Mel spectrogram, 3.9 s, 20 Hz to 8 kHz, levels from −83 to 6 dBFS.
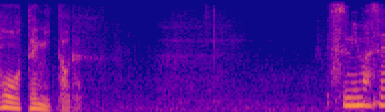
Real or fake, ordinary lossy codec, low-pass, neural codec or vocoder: real; Opus, 16 kbps; 7.2 kHz; none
